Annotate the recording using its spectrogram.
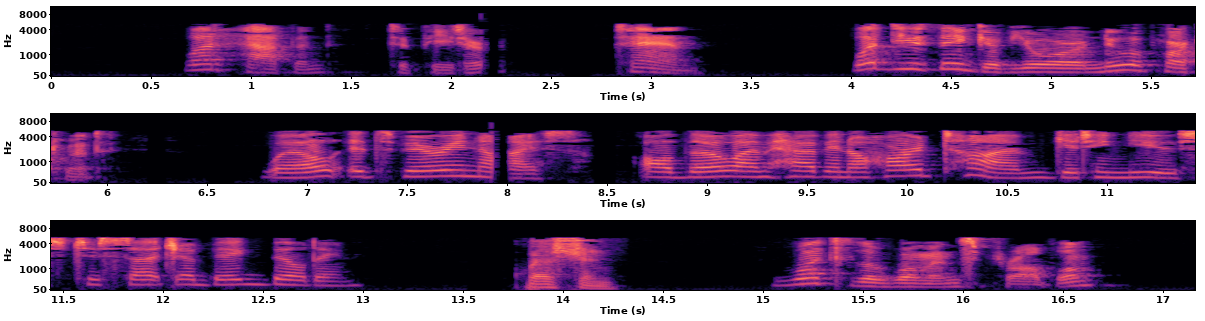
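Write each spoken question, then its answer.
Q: What's the woman's problem?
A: She is having a hard time getting used to such a big building.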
